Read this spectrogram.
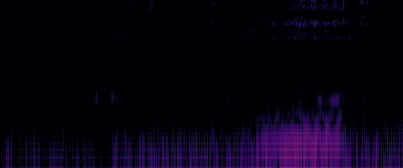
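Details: Magi, a rescue Corgi, sound asleep and snoring happily; one drawn-out, low, droning snore near the end, rising slightly in strength before fading, against faint background hum.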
